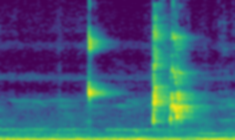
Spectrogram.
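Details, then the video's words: Lovebird uttering a brief thin, high chirp followed by a pair of louder, harsh chirps, with a faint steady tone and low hum behind. "Lovebird Chirping Sounds"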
